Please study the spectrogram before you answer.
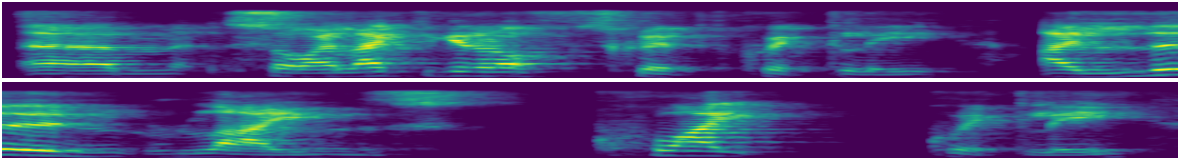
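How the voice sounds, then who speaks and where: Welsh male actor as interview guest, higher-pitched and bright, jokey and chatty, recorded in an echoey room. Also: slow. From Wales. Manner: animated, self-deprecating joking. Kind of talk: casual chat interview. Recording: dull, echoey room sound.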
